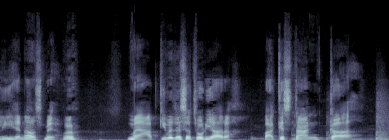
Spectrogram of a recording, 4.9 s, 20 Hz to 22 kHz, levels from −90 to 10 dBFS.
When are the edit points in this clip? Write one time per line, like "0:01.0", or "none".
0:03.2

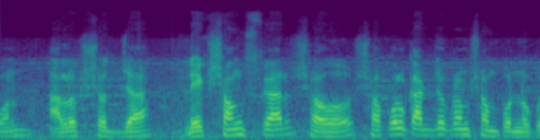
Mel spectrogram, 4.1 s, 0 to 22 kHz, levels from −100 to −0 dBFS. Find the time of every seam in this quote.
0:01.2

